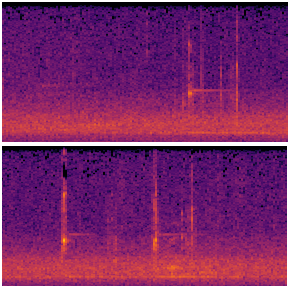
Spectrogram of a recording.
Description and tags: Pressing a doorbell
ringing a doorbell from the outside
bell, creaking, field-recording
